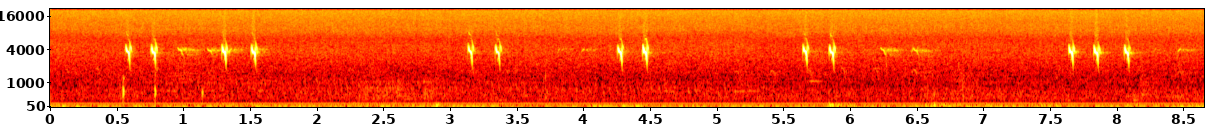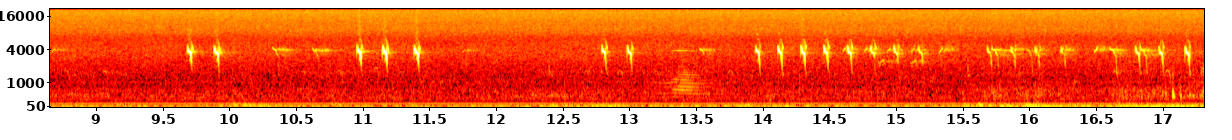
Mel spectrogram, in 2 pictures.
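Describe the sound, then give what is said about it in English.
A lone wild male bird, all red, gives sharp, high-pitched calls in short irregular bursts, with a quick descending trill partway through, all over a steady low hum and no voices. “Start recording the wild bird. It's a lone male, all red.”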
